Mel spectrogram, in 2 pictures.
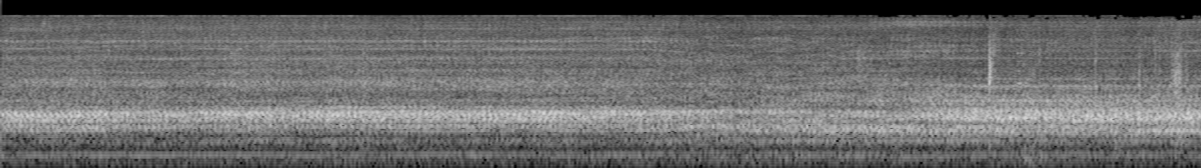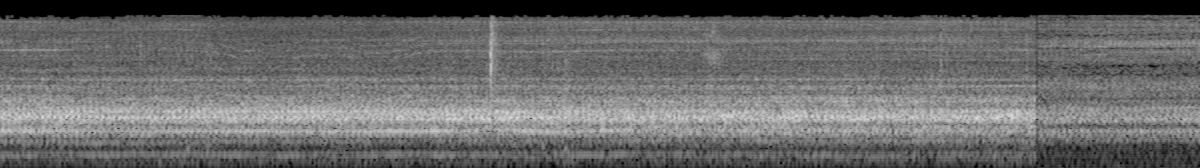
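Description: Radio-controlled model excavator running, a steady mechanical whirr and hum of its drive and pump, which grows a little louder partway through and drops suddenly near the end.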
